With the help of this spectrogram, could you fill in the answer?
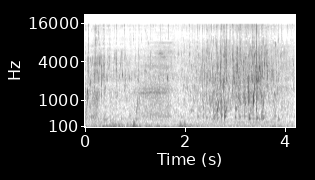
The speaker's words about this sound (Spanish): Es un agua y no es la de Tepoztlán. Es un agua que se escucha, pero no es la de otros episodios anteriores en la que en época de lluvias hay un río o una cascada cerca de donde vivo. Esta mañana es el agua de una alberca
